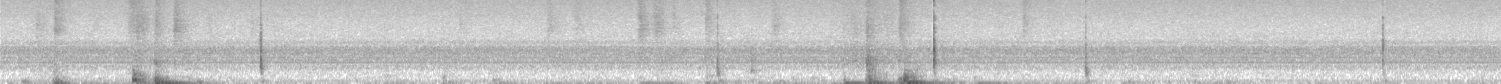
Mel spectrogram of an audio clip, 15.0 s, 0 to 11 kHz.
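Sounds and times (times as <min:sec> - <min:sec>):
faint steady hum: 0:00.0 - 0:15.0
soft low thumps: 0:00.5 - 0:02.1, 0:08.4 - 0:09.6.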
